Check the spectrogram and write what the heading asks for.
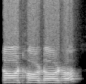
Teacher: ट ठ ड ठ मुर्धा में जाके टच होता है। इसीलिए ये इनका स्थान है।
